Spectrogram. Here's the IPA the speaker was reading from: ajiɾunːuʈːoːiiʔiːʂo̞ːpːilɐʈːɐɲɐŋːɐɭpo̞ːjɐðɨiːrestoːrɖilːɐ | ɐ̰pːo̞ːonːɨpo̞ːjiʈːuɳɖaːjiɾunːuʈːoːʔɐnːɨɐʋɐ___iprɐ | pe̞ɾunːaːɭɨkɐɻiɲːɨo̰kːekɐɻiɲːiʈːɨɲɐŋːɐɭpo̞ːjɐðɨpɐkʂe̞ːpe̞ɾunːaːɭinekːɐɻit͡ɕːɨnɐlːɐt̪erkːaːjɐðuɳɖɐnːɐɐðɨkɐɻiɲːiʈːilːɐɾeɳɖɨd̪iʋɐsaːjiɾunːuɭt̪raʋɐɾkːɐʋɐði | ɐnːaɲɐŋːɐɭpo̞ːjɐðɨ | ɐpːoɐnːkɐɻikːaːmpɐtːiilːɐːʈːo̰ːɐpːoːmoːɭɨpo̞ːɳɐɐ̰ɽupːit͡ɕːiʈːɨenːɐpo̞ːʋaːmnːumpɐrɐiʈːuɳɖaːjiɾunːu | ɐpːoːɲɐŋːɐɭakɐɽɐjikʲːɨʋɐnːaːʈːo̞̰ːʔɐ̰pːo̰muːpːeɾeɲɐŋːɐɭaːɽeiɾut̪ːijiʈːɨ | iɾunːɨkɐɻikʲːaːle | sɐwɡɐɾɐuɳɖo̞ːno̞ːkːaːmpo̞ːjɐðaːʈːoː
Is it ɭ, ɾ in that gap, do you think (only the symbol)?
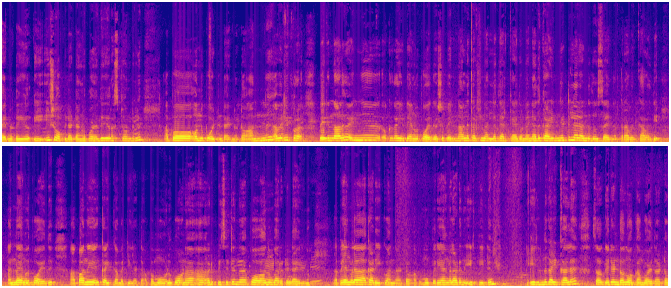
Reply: ɾ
